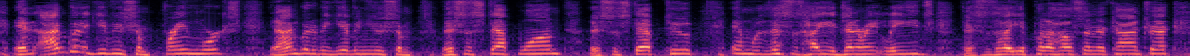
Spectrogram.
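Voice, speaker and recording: A man's voice: sits high, a little hiss or hum. A man hosting a real estate channel, giving a folksy, preachy pep talk that quotes scripture and jokes at his own expense. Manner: self-mocking jokes. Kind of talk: motivational monologue.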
